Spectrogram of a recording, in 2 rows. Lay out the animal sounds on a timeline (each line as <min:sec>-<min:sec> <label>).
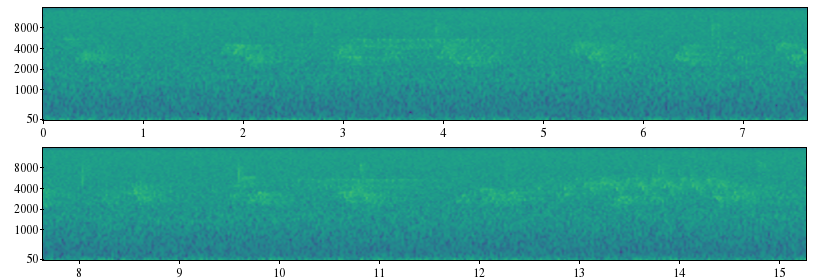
0:00.0-0:04.1 Eastern Chipmunk (Tamias striatus)
0:00.0-0:04.4 Red-eyed Vireo (Vireo olivaceus)
0:03.0-0:04.6 Pine Warbler (Setophaga pinus)
0:05.1-0:14.8 Red-eyed Vireo (Vireo olivaceus)
0:10.1-0:11.7 Pine Warbler (Setophaga pinus)
0:12.7-0:14.7 Ovenbird (Seiurus aurocapilla)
